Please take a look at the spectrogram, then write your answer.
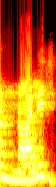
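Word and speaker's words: knowledge: इस पढ़ा जाए शिप्रा नॉलेज है नॉलेज भी हम स्पेलिंग कैसे शुरू करते हैं लेकिन के कुछ पढ़ा नहीं जाता पड़ा नॉलेज नूर एंड से पढ़ा जाता है तो यह के इस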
